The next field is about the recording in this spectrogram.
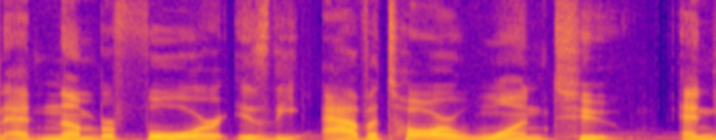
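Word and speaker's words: Avatr 12: Coming in at number four is the Avatar 12. And yes, you heard me right. is pronounced Avatar12. But the name isn't the weird part.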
